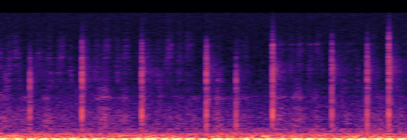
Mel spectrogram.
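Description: Chalk writing on a blackboard: a run of sharp chalk taps and clicks, about three a second, over a steady low room hum.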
